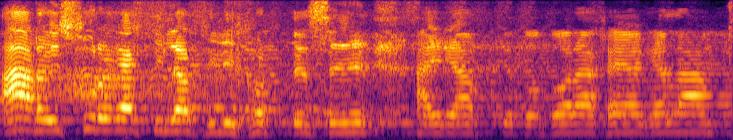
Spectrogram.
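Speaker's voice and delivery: normal talking voice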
